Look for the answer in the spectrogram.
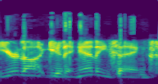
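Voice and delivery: plain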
